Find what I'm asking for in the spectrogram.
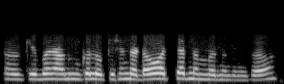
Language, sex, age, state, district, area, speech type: Goan Konkani, female, 18-30, Goa, Murmgao, urban, conversation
